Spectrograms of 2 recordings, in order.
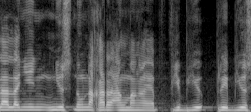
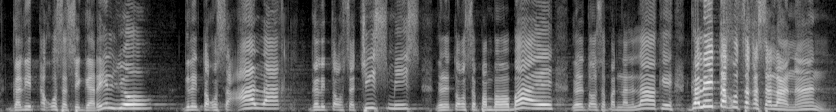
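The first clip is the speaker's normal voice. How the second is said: louder, building preacher's declarations; full-force preaching; 6 dB louder, faster than usual. Acted. Pastor preaching to the church against sin, building loud. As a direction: hammer each sin harder until the last.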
